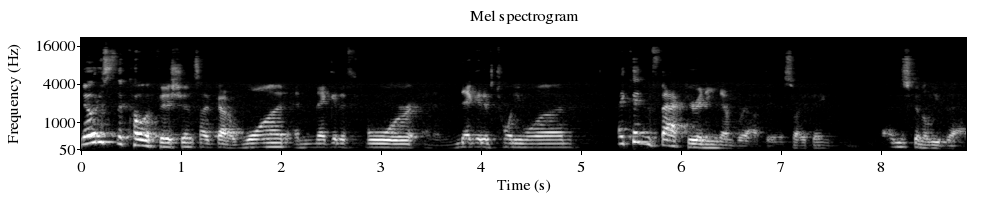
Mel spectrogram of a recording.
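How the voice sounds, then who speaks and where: A man with an American accent talks at a fairly quick pace, his loudness swinging widely. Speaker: math teacher. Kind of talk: livestream math tutorial. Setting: livestream.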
